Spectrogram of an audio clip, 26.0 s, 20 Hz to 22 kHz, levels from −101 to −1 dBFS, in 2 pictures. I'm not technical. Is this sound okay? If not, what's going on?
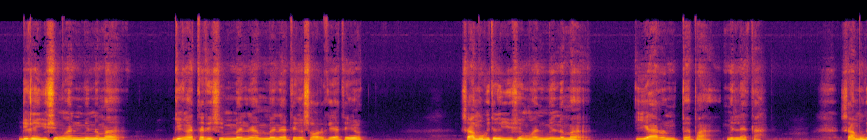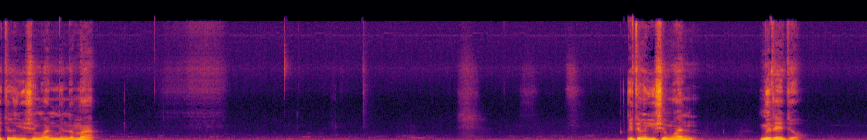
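No. Compressed frames were skipped at 7.36 s and 12.98 s: a tiny slice of the speech, about a fiftieth of a second, was lost or rejected as damaged, so the audio jumps ahead.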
